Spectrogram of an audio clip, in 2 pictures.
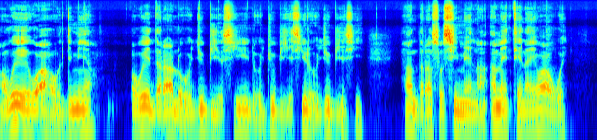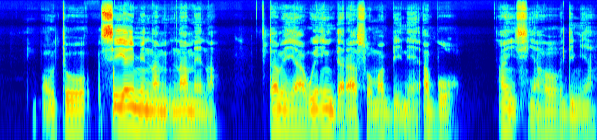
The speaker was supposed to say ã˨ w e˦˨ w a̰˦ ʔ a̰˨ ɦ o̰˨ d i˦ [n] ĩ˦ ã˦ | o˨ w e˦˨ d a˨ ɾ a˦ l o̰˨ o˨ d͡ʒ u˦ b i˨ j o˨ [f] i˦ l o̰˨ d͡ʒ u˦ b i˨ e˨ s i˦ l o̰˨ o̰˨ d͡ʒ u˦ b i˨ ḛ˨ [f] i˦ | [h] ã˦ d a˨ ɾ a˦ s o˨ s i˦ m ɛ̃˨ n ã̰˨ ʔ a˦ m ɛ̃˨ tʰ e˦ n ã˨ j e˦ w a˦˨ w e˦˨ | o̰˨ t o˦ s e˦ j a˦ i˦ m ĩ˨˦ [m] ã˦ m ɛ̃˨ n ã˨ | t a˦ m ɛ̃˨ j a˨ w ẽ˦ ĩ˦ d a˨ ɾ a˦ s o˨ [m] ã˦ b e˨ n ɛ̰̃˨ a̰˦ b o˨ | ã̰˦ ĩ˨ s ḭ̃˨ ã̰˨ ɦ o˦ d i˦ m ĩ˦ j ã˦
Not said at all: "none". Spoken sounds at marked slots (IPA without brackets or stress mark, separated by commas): m, s, s, h, n, m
